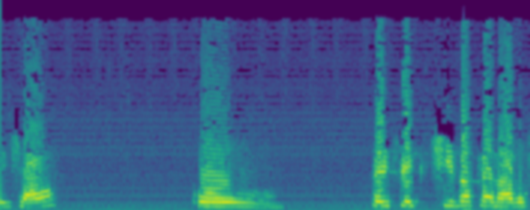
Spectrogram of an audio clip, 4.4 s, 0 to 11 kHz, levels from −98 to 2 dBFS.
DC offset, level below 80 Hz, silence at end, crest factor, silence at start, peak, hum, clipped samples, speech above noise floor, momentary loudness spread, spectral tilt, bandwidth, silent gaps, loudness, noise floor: under 0.1%; -46 dBFS; 0.05 s; 14 dB; 0 s; 0 dBFS; 60 Hz at -50 dBFS; under 0.1%; 38 dB; 8 LU; -3 dB/octave; 10.5 kHz; none; -11 LUFS; -48 dBFS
